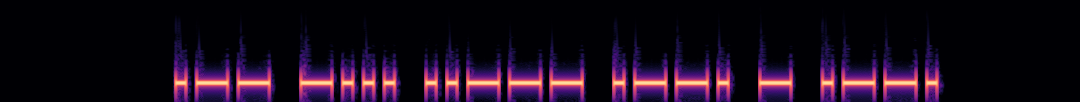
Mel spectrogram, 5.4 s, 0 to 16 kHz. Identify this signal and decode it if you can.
Morse code, heard as a keyed tone, about 23 wpm, 700 Hz. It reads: WB2PTP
